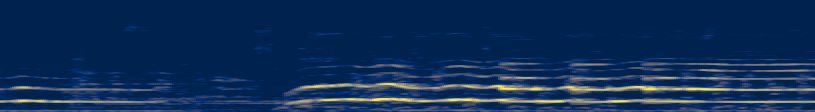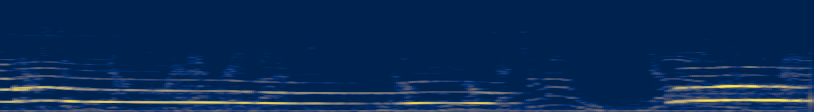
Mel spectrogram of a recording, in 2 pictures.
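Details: A male Siberian Husky lying in his beanbag gives a drawn-out, sung howl, holding a wavering note that sags gradually in pitch; after a short break with a few whimpering squeaks, he starts a fresh howl.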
